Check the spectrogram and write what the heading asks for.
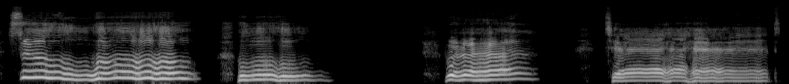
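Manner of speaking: long wavering "soo-woo" call; drawn-out opening holler; drawn-out whoop. Real, not acted. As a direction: stretch the call out in one long hoot.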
